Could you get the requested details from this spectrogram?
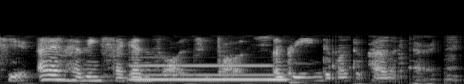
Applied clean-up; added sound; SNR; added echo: classical method log-MMSE.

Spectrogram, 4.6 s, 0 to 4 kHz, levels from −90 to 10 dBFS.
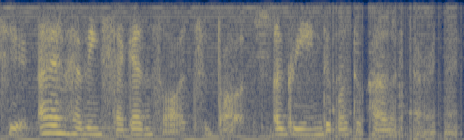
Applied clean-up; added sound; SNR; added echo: none; none; none; none.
